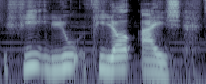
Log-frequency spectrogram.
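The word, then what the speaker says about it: Fiolhais: Filhoais, assim é que se pronuncia.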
